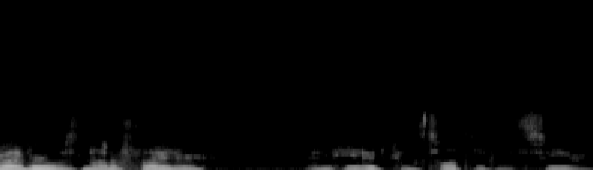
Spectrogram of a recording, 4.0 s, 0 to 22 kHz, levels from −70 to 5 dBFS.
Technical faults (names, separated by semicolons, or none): AMR wideband (HD Voice) codec; lost AMR speech frames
